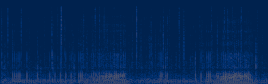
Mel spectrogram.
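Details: Soft, low purr of a cat by a fireplace, rising and falling in roughly two-second breaths, overlaid with bright irregular crackles and snaps from the fire.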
